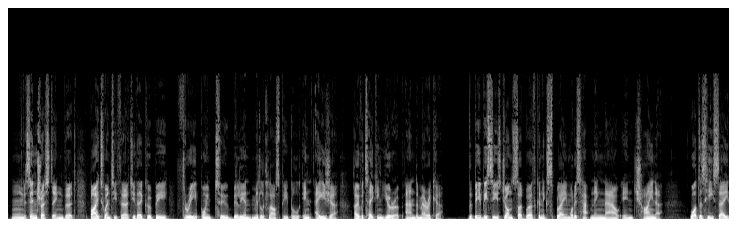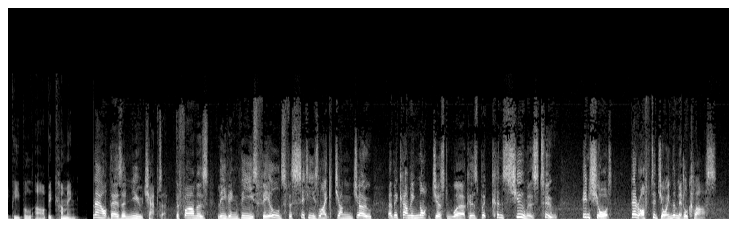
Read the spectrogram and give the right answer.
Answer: They are becoming consumers because their income, the money they earn, has gone up.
